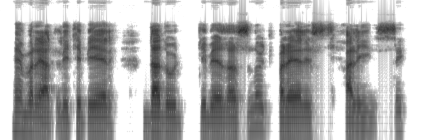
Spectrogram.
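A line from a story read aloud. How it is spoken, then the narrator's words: Giggling. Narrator (Russian): хихикнула Нола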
